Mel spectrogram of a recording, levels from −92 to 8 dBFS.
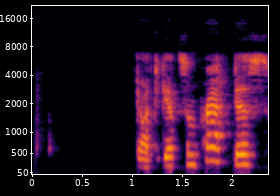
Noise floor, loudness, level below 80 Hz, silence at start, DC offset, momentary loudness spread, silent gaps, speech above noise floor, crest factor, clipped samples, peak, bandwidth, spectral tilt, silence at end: under -90 dBFS; -16 LUFS; -70 dBFS; 1.05 s; under 0.1%; 9 LU; none; over 73 dB; 18 dB; under 0.1%; -2 dBFS; 10 kHz; -0.5 dB/octave; 0 s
